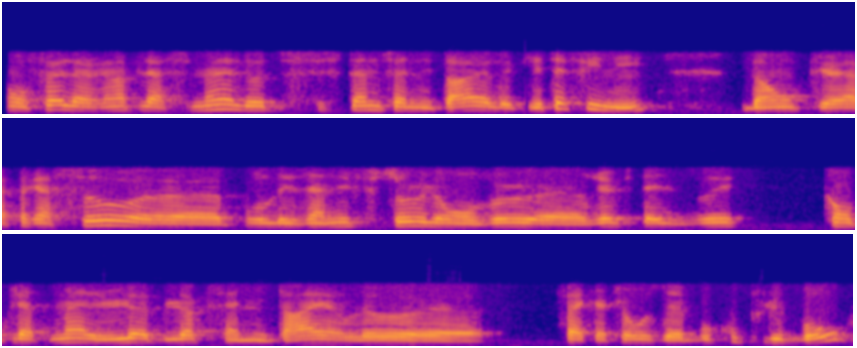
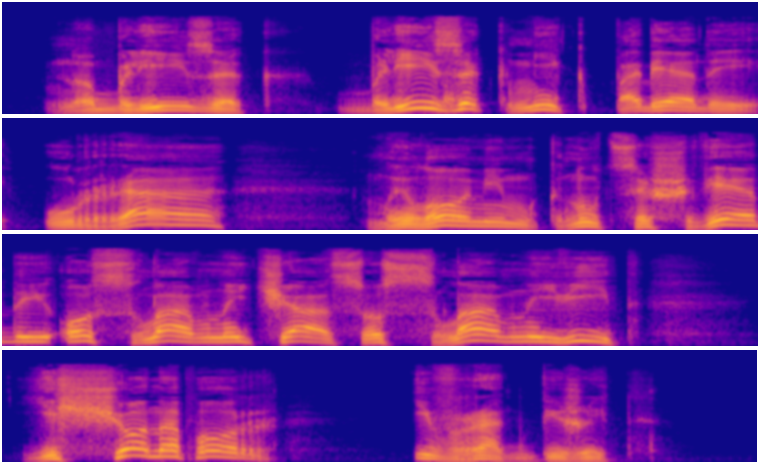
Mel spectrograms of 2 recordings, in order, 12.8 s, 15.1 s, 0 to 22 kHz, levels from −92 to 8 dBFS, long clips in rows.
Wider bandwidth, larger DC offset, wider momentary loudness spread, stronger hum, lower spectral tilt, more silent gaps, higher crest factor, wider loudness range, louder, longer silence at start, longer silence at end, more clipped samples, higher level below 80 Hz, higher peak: second, 3.7 kHz vs 13 kHz; neither; second, 6 LU vs 11 LU; neither; first, -10 dB/octave vs -5.5 dB/octave; neither; about the same, 18 dB vs 16 dB; about the same, 2 LU vs 3 LU; second, -19 LUFS vs -16 LUFS; second, 0 s vs 0.3 s; second, 0.05 s vs 0.75 s; neither; second, -70 dBFS vs -50 dBFS; about the same, 0 dBFS vs 0 dBFS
